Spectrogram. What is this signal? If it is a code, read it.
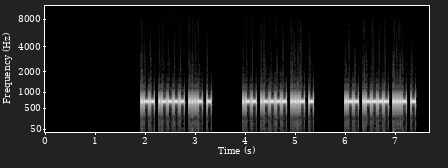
Morse code, heard as a keyed tone, about 40 wpm, 700 Hz. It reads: W1VT W1VT W1VT
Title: USA Call Signs - 4 Characters - Repeated 3x - 40wpm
